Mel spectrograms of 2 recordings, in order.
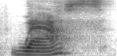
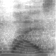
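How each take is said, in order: First: The word is sounded out literally, letter by letter. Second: The word is said in its ordinary everyday form. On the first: This is how the spelling suggests it sounds. "that's how it looks like it's spelled" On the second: This is how people actually say it. "but we say was"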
